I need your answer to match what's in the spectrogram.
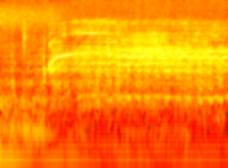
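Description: A horse whinnies loudly, a single drawn-out neigh with a high, wavering pitch that settles into a steady tremolo, with no talking.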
